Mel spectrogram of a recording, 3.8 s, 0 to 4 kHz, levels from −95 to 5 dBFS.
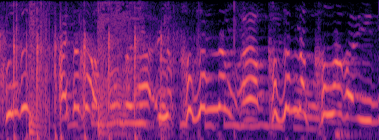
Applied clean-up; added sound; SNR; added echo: none; Fart; 13 dB; none.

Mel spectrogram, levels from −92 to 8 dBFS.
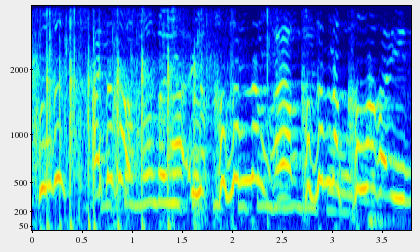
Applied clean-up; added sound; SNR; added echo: none; none; none; none.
